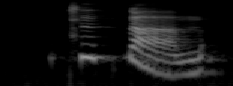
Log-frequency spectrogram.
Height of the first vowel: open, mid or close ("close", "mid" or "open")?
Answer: close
